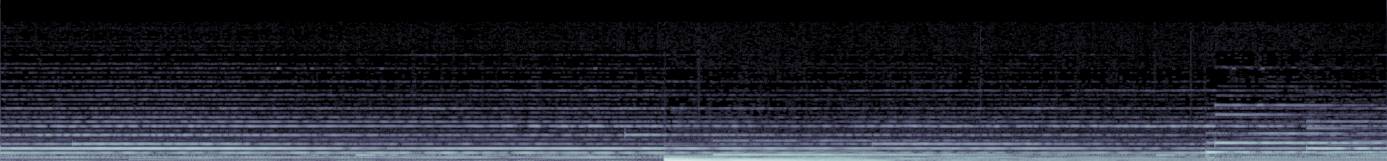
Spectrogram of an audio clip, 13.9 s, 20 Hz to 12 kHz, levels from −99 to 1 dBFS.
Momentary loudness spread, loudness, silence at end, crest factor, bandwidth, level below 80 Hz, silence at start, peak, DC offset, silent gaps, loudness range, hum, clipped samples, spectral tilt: 16 LU; -25 LUFS; 0 s; 18 dB; 5.2 kHz; -50 dBFS; 0 s; -6 dBFS; under 0.1%; none; 11 LU; none; under 0.1%; -10 dB/octave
